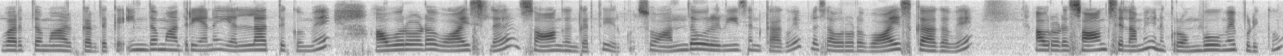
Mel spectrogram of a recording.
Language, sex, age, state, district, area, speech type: Tamil, female, 30-45, Tamil Nadu, Viluppuram, rural, spontaneous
